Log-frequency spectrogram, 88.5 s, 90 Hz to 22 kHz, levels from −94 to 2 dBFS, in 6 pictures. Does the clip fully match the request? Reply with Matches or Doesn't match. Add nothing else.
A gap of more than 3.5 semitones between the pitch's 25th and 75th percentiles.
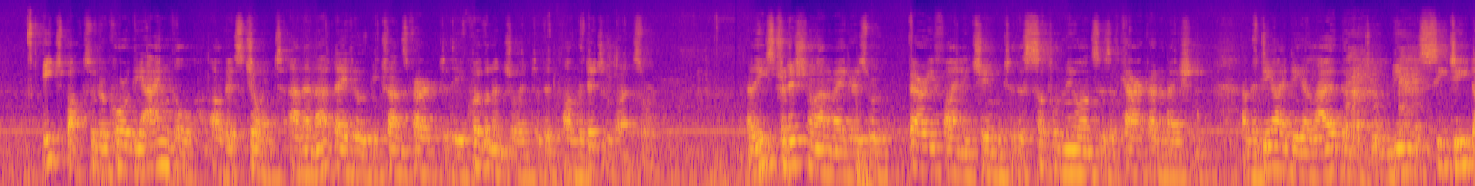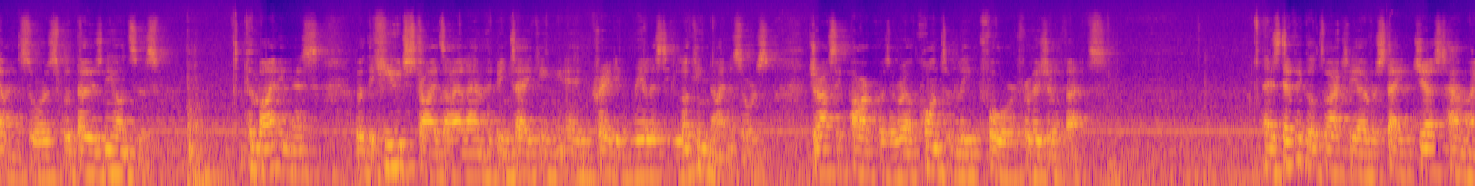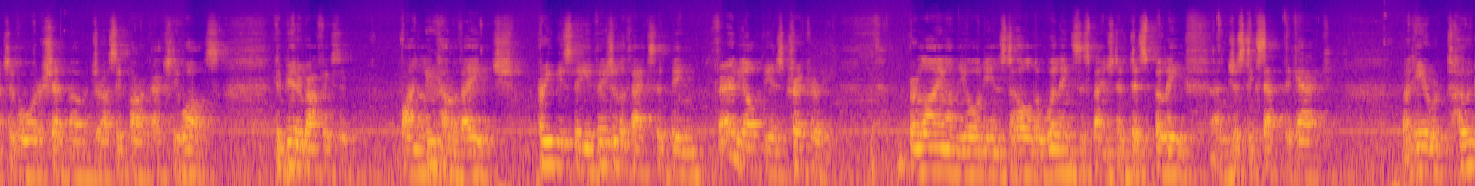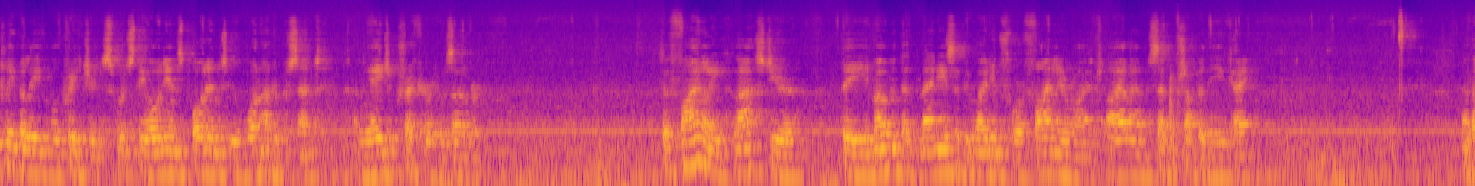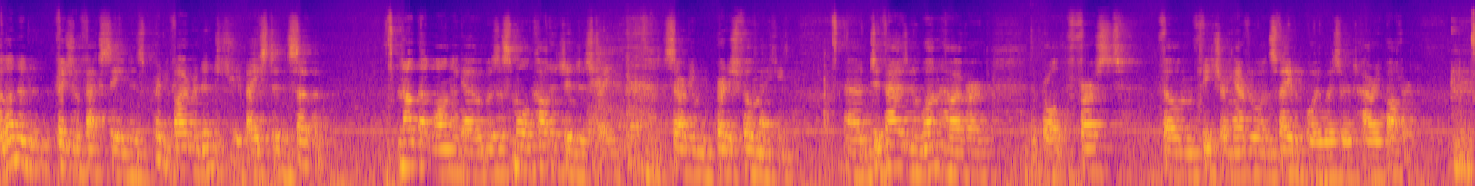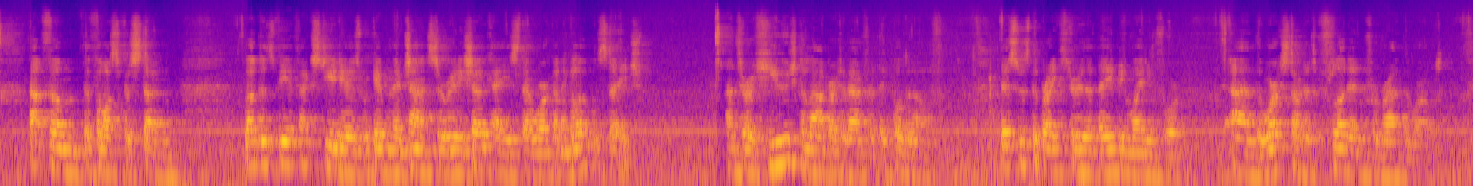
Doesn't match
